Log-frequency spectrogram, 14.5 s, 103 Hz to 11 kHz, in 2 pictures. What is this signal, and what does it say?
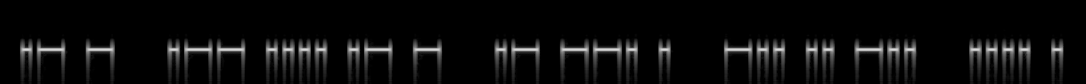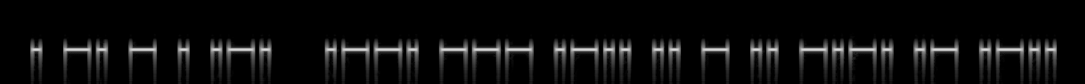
Morse code, heard as a keyed tone, about 22 wpm, 700 Hz. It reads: AT WHAT AGE DID HE ENTER POLITICAL
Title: Sentences from Top 1000 Words - Review Part 5 - 22wpm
